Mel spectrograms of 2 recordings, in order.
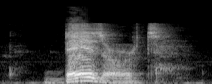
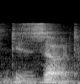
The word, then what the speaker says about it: desert: have Pro I mean stress the first syllable uh the meaning is dry clet it means uh when you pronounce on the first syllable it's a noun when we pronounce on the second syllable it becomes a verb so desert the second example is or word is Desert which means to live or abandon see the difference desert desert this what mean of stress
